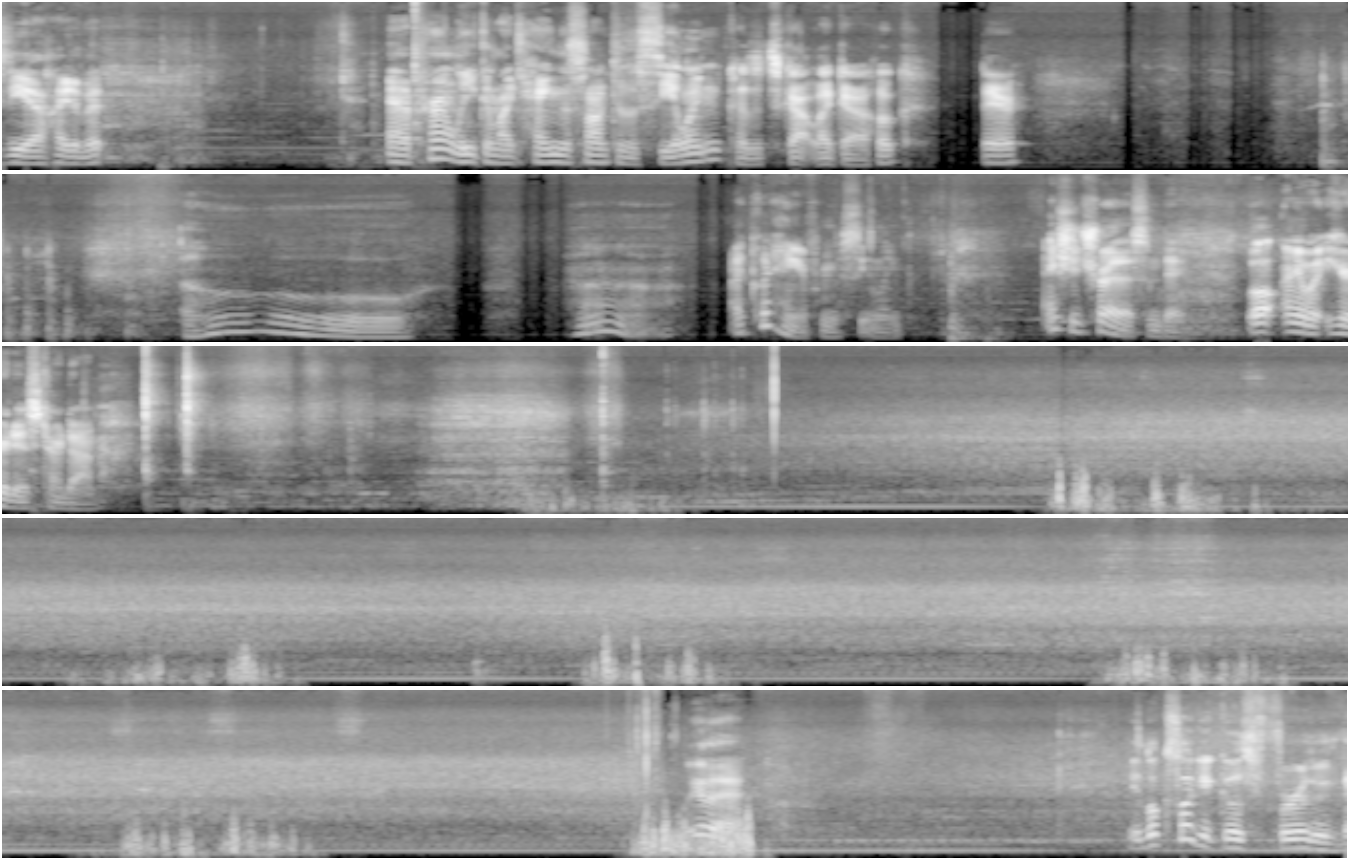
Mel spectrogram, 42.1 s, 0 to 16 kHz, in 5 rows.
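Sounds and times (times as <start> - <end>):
fan motor hum: 0.0 - 4.5, 15.5 - 42.0
air rushing from fan blades: 31.9 - 42.0.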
